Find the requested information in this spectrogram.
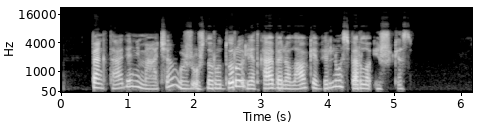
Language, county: Lithuanian, Vilnius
